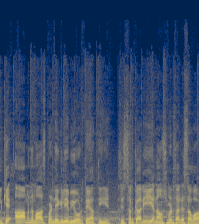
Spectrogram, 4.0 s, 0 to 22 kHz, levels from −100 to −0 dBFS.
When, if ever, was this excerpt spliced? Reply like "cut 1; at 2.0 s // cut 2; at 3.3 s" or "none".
cut 1; at 2.4 s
